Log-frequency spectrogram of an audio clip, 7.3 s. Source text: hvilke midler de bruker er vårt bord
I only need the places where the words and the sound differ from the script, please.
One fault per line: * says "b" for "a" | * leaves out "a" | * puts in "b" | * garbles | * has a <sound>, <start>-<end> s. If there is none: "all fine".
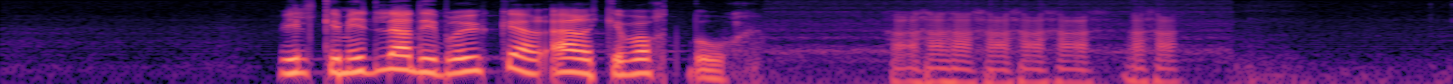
* puts in "ikke"
* has a laugh, 4.4-6.0 s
